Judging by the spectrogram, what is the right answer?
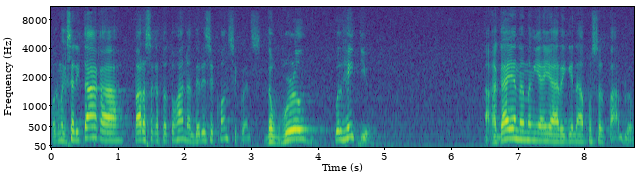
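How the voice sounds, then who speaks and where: A man with a high-pitched voice speaks at a moderate pace with lively intonation, and there is noticeable background noise. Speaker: pastor. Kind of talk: sermon. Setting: church.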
